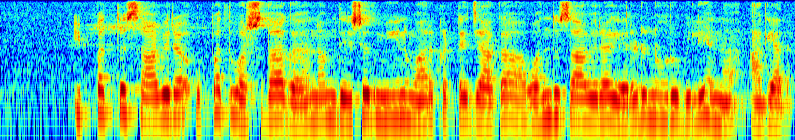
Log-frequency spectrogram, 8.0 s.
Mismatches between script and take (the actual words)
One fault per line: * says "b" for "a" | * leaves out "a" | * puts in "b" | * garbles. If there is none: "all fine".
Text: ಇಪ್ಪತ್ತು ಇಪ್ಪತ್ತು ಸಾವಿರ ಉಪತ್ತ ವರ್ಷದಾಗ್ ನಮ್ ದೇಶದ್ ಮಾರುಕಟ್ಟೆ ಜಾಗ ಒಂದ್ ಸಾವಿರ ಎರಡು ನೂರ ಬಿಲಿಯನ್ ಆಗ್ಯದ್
* leaves out "ಇಪ್ಪತ್ತು"
* puts in "ಮೀನು"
